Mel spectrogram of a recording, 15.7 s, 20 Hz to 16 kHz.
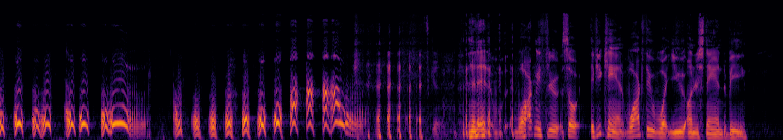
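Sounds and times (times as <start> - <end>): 
person imitating owl hoots: 0.0 - 7.4
laughter: 7.1 - 10.6
speech: 9.4 - 9.8, 10.4 - 15.0.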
